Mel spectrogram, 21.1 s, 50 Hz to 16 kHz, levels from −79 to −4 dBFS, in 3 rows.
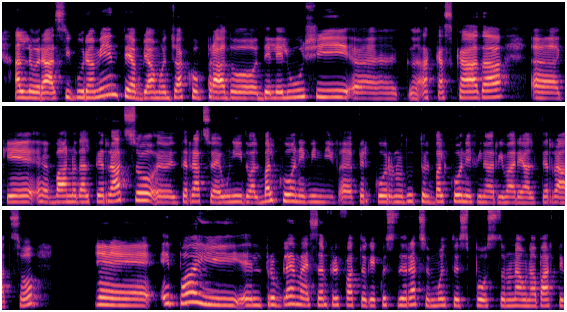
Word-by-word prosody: Allora, 210 -3 +5
sicuramente 240 +8 +1
abbiamo 210 -1 +1
già 230 +1 -1
comprato 215 -3 +1
delle 210 +1 0
luci, 245 0 +1
ehm, 195 -2 -5
c - - -18
a 220 +3 -4
cascata, 225 +3 +3 0.3
ehm, 205 -2 0
che, 215 +1 +1
ehm, 210 -2 -4
vanno 215 +1 +3
dal 215 0 -2
terrazzo, 260 +4 +2
ehm, 200 -1 -2
il 195 - -9
terrazzo 225 +1 -2
è 195 - 0
unito 210 +1 -2
al 200 0 -3
balcone, 240 -2 0
quindi 210 -2 -7
f - - -25
ehm, 200 0 -4
percorrono 220 -1 -2
tutto 235 +1 -4
il 215 - -5
balcone 225 +1 0
fino 210 -1 -6
a - - -2
arrivare 195 0 -3
al 185 0 -3
terrazzo. 200 +7 -2 0.6
Ehm, 235 -4 +3
e 285 +2 -1
poi 275 -8 +2
il 235 0 -1
problema 255 +1 +1
è 225 - -1
sempre 240 +1 -1
il 245 - -5
fatto 235 -1 -2
che 225 0 -1
questo 245 0 -4
terrazzo 260 +1 0
è - - -6
molto 235 +2 -4
esposto, 220 0 -2
non 215 +1 -5
ha 220 - +1
una 215 0 -2
parte 220 0 -1
220 Hz, 155 wpm, -23 LUFS, 210-240 Hz, 0.6 s, Allora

